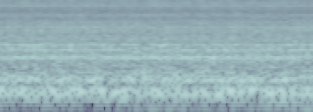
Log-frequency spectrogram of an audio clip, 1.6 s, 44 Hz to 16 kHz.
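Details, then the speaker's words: 2009 Nissan Maxima V6 running rough with no trouble codes, diagnosed by scanner power balance test: uneven, lumpy idle with a faint stumble as a cylinder drops out, traced to failed ignition coils; engine misfire. "दोस्तों यह 2010 Nissan mixie में है इसमें कोई code नहीं है लेकिन engine के अंदर बहुत ज्यादा मिस्टेक इसमें बिल्कुल नहीं आता है"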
